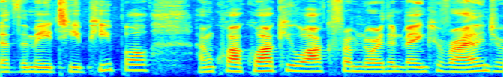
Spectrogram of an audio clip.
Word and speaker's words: Kwakwaka'wakw: I'm Kwakwaka'wakw from Northern Vancouver Island.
